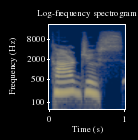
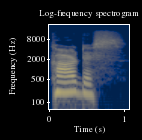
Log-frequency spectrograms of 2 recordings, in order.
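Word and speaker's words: Cairdeas: It looks like Cardas, doesn't it? Yeah, maybe we'll just go with that. And then typically pronounced Cardus or just Cardis.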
